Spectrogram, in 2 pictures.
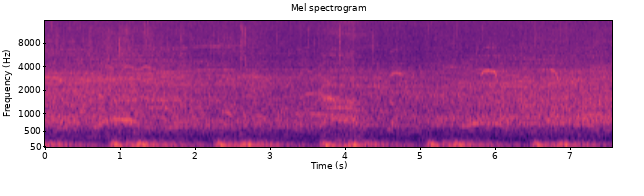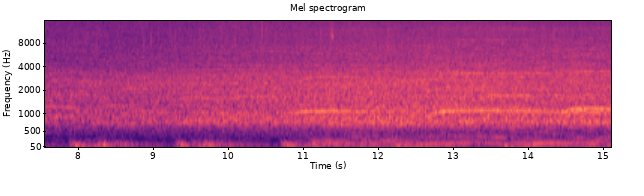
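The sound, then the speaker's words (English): A loud concert crowd cheers and whoops over a steady, rhythmic pulse of chanting or stomping, and a low, sustained musical drone swells in for the last few seconds. “See, the crowd's, like, pumped.”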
